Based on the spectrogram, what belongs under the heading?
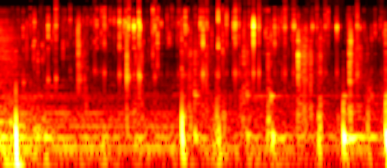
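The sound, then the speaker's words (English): Crunchy chewing on hard white pills, with irregular crackling bites and grinding, fairly quiet and without any talking. “Are you chewing on them?”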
